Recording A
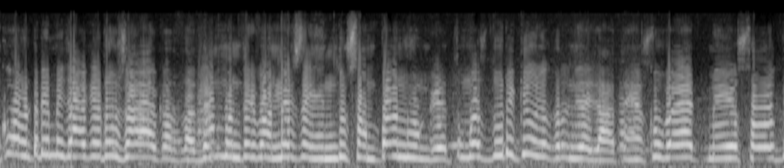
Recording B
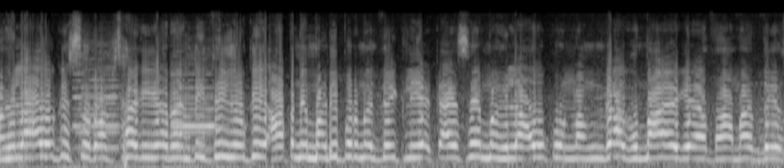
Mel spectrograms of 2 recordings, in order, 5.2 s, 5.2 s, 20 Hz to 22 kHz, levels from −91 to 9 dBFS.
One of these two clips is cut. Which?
A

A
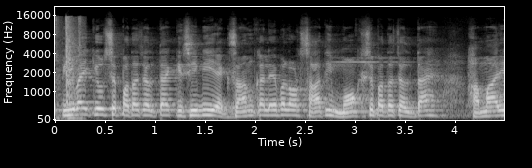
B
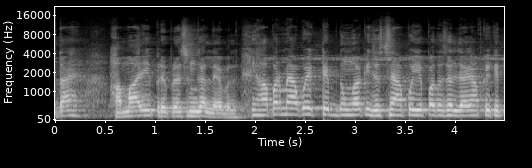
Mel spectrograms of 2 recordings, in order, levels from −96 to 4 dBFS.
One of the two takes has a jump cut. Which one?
B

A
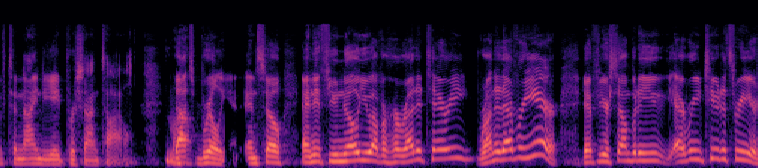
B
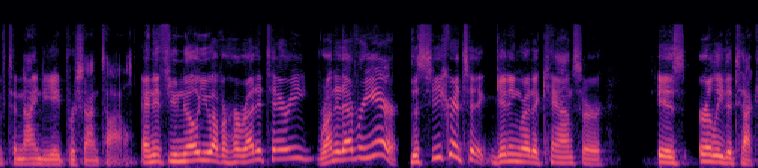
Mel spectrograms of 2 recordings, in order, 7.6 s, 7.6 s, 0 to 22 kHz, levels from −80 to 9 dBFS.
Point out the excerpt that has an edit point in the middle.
B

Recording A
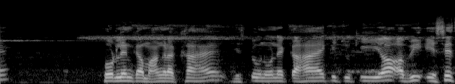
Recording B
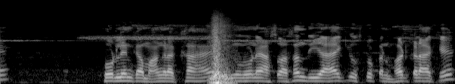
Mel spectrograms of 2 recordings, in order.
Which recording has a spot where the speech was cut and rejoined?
B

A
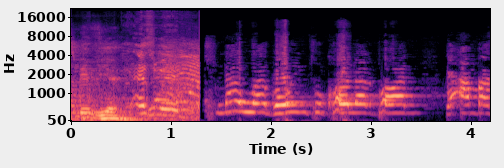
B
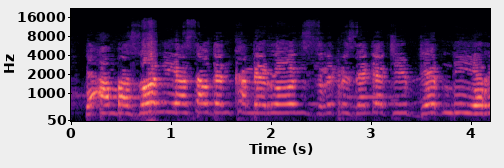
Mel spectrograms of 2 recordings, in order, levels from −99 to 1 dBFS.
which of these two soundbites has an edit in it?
A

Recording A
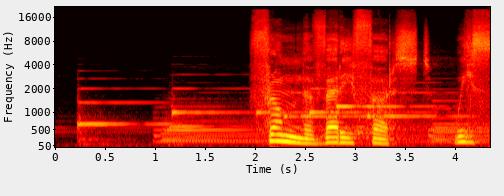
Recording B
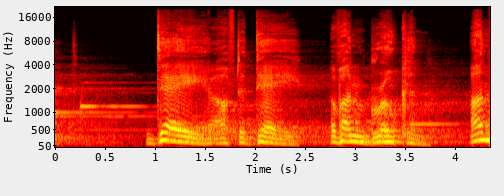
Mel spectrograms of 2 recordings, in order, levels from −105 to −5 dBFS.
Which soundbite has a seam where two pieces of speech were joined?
A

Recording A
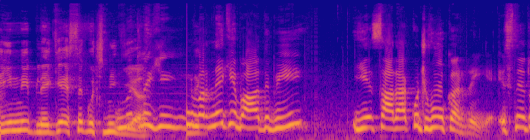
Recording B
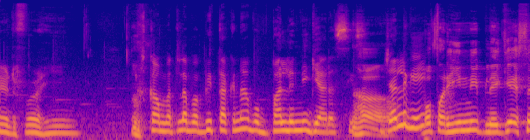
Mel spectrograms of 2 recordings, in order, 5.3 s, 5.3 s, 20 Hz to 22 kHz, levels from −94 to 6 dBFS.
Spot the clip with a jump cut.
A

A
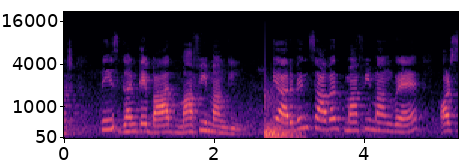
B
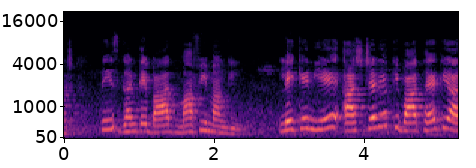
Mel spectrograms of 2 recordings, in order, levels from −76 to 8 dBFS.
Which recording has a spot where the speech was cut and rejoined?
A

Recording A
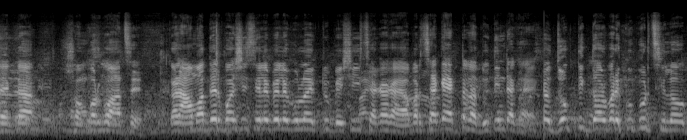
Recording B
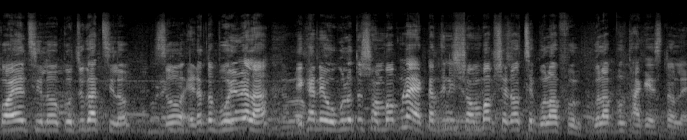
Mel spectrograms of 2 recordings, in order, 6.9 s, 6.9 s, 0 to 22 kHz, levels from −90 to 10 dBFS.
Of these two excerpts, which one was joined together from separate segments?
A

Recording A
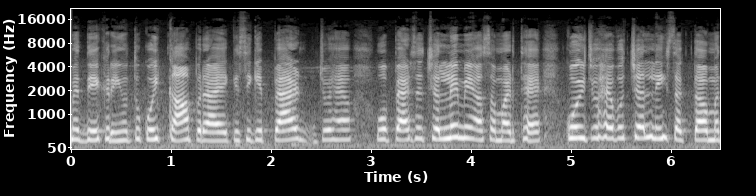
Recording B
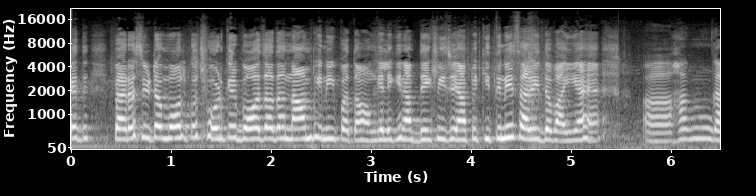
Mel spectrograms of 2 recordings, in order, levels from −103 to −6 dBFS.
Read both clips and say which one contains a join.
B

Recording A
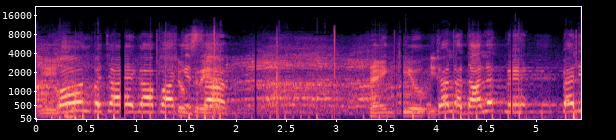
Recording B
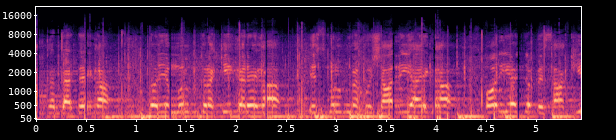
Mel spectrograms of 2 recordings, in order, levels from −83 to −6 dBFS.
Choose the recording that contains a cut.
A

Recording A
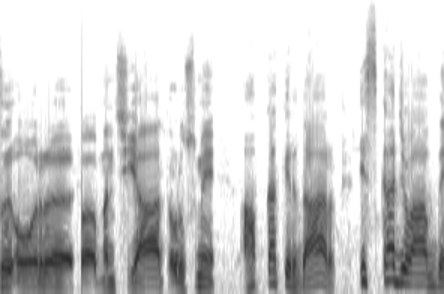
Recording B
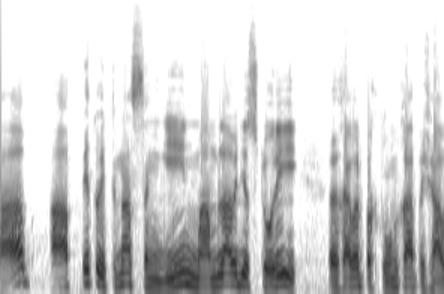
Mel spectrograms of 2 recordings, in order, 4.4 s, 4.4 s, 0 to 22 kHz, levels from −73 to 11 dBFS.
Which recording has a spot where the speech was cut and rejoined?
A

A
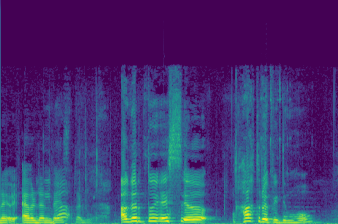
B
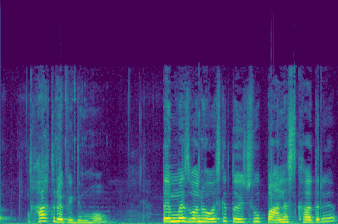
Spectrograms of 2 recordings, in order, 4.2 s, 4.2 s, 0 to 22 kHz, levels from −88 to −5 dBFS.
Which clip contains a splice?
A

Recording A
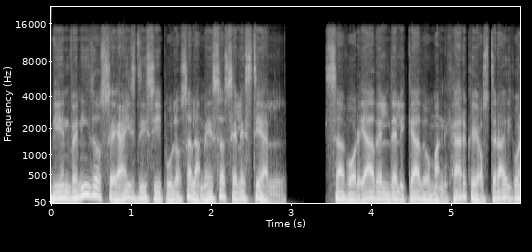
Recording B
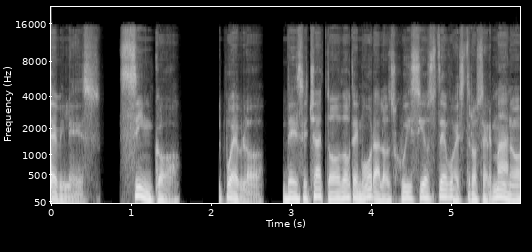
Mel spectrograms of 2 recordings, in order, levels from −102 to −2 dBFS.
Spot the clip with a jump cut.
B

